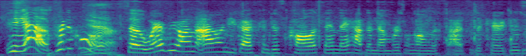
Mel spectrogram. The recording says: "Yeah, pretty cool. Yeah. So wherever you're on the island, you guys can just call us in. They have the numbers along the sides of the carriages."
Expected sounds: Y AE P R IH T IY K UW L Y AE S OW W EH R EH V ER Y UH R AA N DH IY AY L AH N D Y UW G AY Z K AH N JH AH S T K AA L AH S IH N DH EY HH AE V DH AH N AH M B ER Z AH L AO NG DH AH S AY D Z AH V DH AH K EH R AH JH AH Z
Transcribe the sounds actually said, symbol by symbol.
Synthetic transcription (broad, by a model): Y AE P R IH T IY K UW L S OW W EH R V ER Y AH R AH N DH IY AY L AH N D Y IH G AY Z K AH N JH AH S K AA L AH S IH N DH EY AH V DH AH N AH M B ER Z AH L AO NG DH AH S AY D Z AH V DH AH K EH R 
